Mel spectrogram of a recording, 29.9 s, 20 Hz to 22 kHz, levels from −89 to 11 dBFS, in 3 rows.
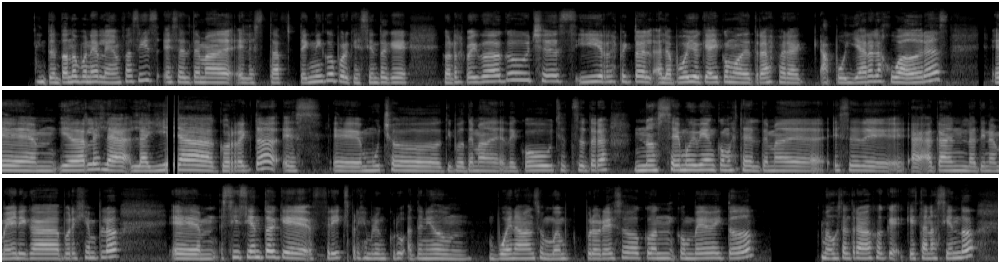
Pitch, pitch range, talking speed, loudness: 220 Hz, 205-235 Hz, 185 wpm, -29 LUFS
